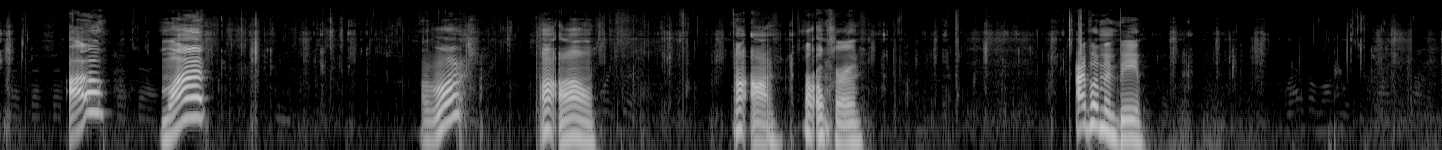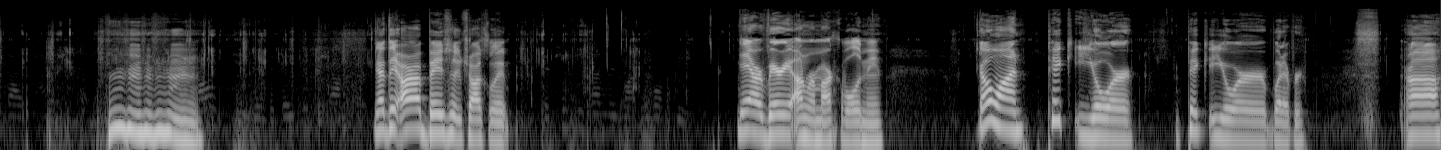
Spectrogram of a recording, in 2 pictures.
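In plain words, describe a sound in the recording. A young woman speaks with animation into a close microphone, in short bursts with pauses.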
